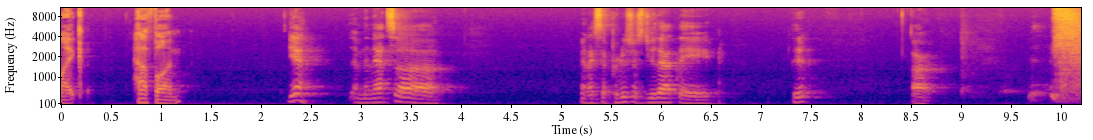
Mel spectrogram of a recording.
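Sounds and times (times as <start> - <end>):
speech: 0.0 - 1.3, 2.3 - 3.9, 5.2 - 6.7, 7.3 - 7.6, 8.5 - 8.8
sneeze: 9.7 - 10.2.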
